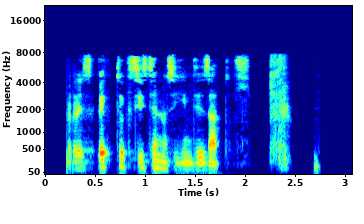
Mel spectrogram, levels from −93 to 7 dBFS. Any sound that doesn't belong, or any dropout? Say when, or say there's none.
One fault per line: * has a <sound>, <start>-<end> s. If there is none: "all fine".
* has a sneeze, 2.2-2.5 s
